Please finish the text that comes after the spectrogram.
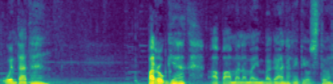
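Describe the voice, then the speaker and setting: A man's voice: lowish voice, moderate pace, natural voice. A man playing an earnest, dutiful young married father in a radio drama. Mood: respectful, subdued. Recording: music and crowd sounds behind.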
